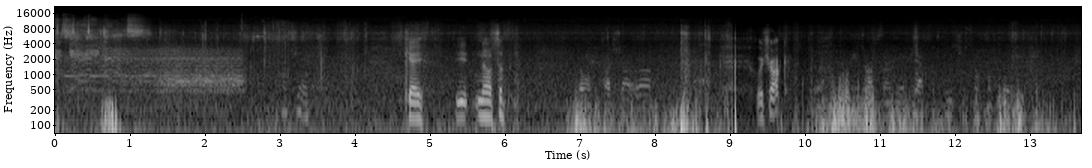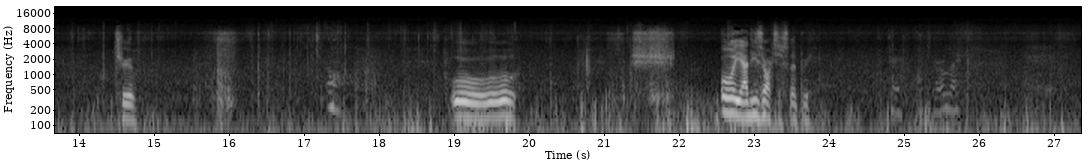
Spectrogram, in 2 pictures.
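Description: Shoes scuff and scrape on loose rock and dry grass, close by.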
